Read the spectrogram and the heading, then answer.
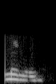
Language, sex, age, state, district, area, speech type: Hindi, female, 60+, Uttar Pradesh, Pratapgarh, rural, conversation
